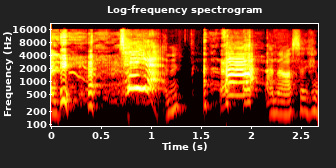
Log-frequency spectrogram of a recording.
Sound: whining voice

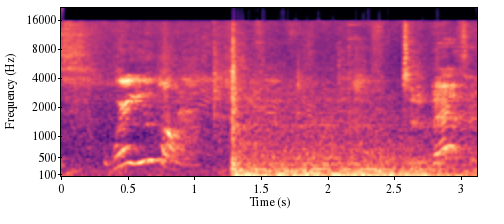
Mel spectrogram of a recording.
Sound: explosion

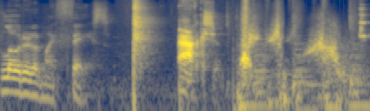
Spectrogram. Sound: claps; festive music

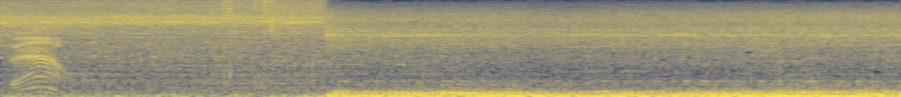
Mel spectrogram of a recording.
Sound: low drone hum

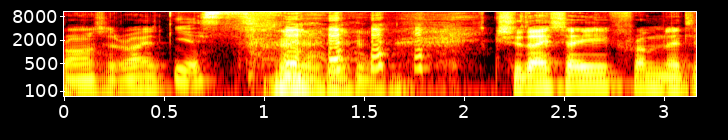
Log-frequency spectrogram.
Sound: both laugh

